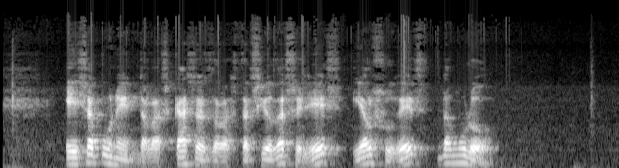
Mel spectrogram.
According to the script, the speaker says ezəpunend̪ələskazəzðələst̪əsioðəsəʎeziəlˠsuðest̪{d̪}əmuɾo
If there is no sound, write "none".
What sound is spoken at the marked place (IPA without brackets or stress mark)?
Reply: d̪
